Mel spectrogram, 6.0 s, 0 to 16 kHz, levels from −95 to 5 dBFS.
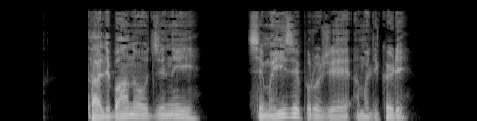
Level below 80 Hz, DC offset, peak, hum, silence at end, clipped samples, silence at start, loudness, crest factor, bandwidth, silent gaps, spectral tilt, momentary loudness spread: -40 dBFS; under 0.1%; -6 dBFS; none; 0.9 s; under 0.1%; 1.1 s; -25 LUFS; 20 dB; 11.5 kHz; 2.63-3.10 s; -5.5 dB/octave; 8 LU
